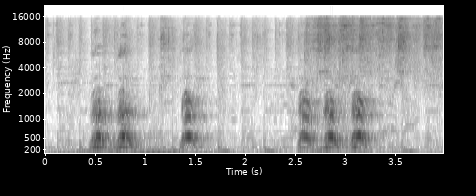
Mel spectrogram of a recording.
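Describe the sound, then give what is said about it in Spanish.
A dog barks repeatedly in quick bursts, a pair of barks, a single one, then three more, loud with no talking over them. “Ladra, chula.”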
